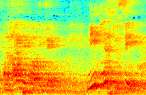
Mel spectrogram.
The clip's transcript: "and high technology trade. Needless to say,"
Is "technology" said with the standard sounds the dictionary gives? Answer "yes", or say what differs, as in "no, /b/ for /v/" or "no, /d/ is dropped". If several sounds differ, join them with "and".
no, /n/ is dropped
